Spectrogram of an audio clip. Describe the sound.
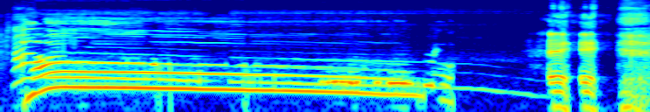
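A person imitates a wolf with one long, loud, steady howl lasting about three seconds that slowly trails off, followed by a few short, sharp vocal bursts.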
